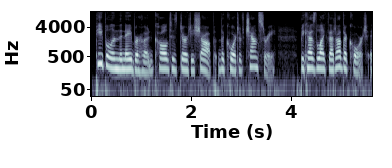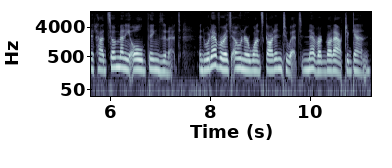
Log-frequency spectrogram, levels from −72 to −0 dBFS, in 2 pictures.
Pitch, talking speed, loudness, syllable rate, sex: 205 Hz, 200 wpm, -18 LUFS, 5.3 syllables/s, female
